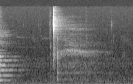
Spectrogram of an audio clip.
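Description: Near silence: room tone in a pause between words, broken by one short click about a second in.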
